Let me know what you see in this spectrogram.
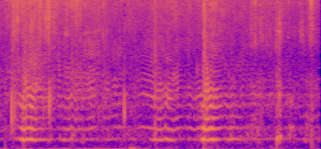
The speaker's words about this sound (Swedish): Jag ställer mig på någon form av avstånd tror jag. Men det är fortfarande bin som tycker om mikrofonen här. Så jag får nog backa.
